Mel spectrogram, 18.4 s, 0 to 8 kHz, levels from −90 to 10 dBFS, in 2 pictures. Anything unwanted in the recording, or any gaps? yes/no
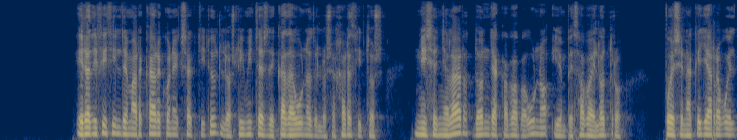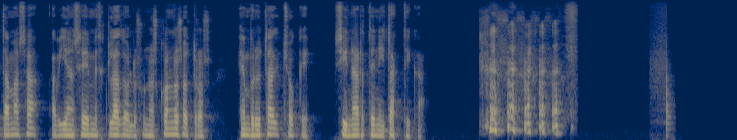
yes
